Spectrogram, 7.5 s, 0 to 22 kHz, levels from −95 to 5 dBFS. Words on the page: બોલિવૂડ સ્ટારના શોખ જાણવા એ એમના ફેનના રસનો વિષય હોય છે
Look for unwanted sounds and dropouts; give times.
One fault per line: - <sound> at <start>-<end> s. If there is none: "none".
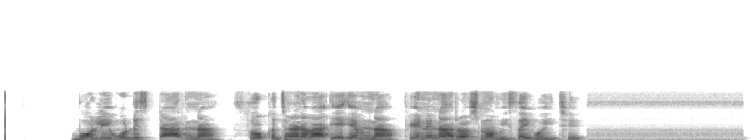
none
